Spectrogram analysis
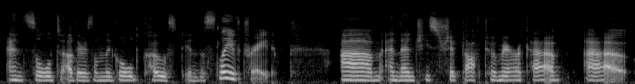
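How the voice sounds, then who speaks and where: A woman talks through her recent reading in a relaxed, chatty way, her voice a little croaky because she is still under the weather. She fills pauses with ums and restarts her sentences as she thinks. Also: medium pitch. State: croaky voice from illness. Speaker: book vlogger. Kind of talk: casual book review chat.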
